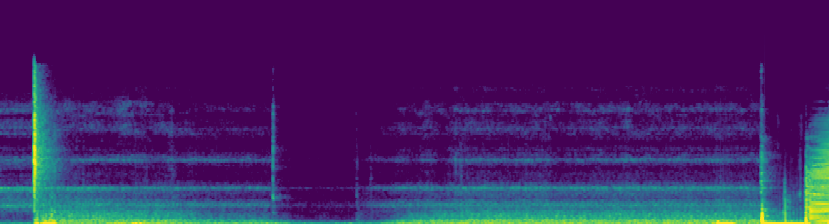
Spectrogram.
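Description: Gas stove burner being lit: a sharp igniter click, then a steady rushing noise of the burning gas. A couple of low thumps come near the end.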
